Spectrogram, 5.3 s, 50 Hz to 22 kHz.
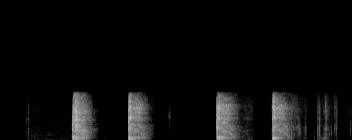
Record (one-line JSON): {"cough_length": "5.3 s", "cough_amplitude": 30545, "cough_signal_mean_std_ratio": 0.28, "survey_phase": "alpha (2021-03-01 to 2021-08-12)", "age": "45-64", "gender": "Male", "wearing_mask": "No", "symptom_cough_any": true, "symptom_diarrhoea": true, "smoker_status": "Never smoked", "respiratory_condition_asthma": false, "respiratory_condition_other": false, "recruitment_source": "Test and Trace", "submission_delay": "2 days", "covid_test_result": "Positive", "covid_test_method": "ePCR"}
